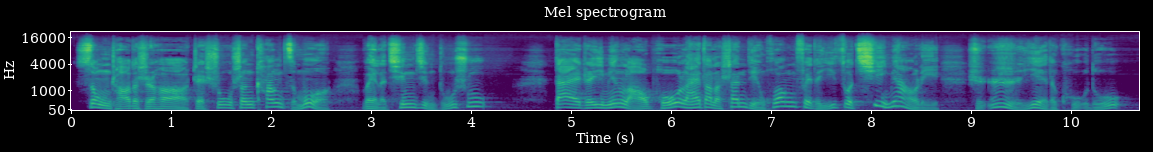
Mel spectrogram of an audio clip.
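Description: A middle-aged man narrating a folk tale in an animated, colloquial storyteller's way. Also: mid-range voice, unhurried, husky.

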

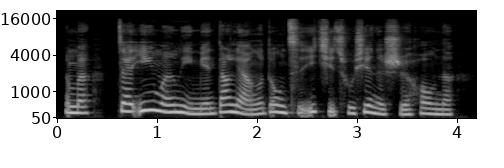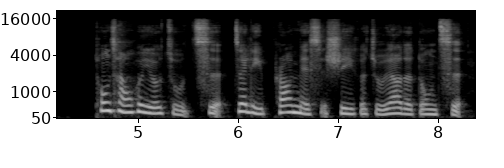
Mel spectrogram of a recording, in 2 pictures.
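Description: A woman teaches English vocabulary in an unhurried, methodical way. Her voice is mellow and warm, and her pitch sits in the middle. She slows down to spell out and pronounce each English word with care. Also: lively intonation. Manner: patient, explains step by step, slows down for English words. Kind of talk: vocabulary lesson.

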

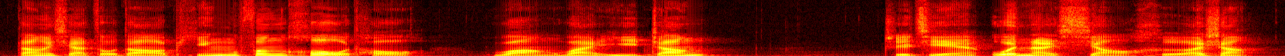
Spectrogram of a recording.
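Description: A man narrating a classic novel aloud at an unhurried pace. His voice is low-pitched yet bright and forceful. His intonation rises and falls in a lively way. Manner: slow, expressive reading. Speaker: storyteller.

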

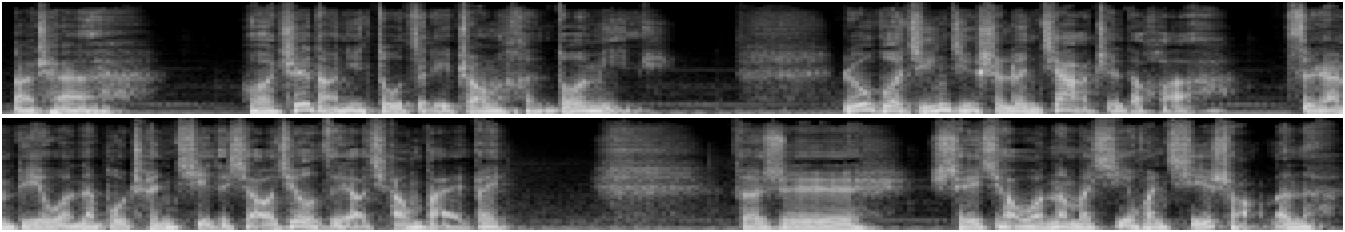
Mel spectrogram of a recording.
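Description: A man voicing a cold, scheming middle-aged gang boss with a husky voice. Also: on the low side, expressive, moderate pace, faint music behind. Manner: cold, menacing.

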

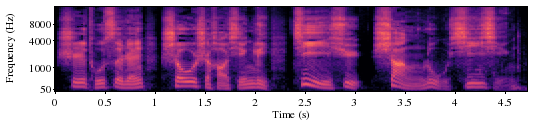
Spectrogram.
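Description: Slow expressive male storyteller. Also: mid-range voice, slightly rough, dry recording. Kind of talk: children's story narration.

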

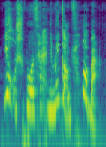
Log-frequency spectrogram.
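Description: A woman voicing an angry little boy who shouts and whines in outbursts. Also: lively intonation, slow, dry recording, clean studio sound, full character voice. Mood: sulky. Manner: shrill, whiny outbursts.

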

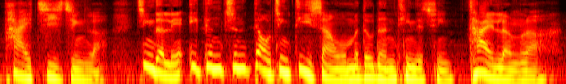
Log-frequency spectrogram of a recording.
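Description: Husky-voiced man telling a horror story. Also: medium pitch, sing-song, moderate pace. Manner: hushed, suspenseful telling. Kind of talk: first-person horror story narration.

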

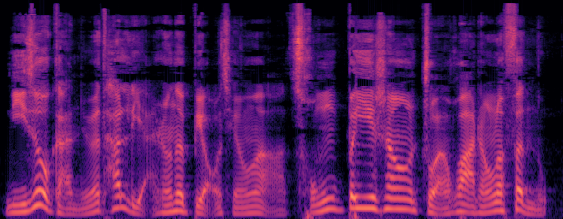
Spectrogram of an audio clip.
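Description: A young man recounts a true-crime case like a fireside chat. His telling is colloquial and full of wry asides. His pitch sits mid-range but rises and falls a lot. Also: big pitch swings, normal speed, a little mellow. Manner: chatty, joking asides, colloquial. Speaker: podcast host and storyteller. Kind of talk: casual true-crime storytelling.

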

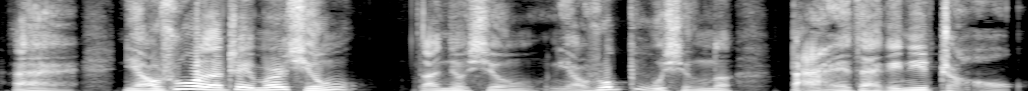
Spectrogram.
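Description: A man's voice: medium pitch, sing-song, normal speed, darkish tone, no room sound, clean studio sound. A man voicing a kindly elderly neighbor, talking earnestly and fatherly in a storytelling performance. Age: older. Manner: earnest, self-reproaching, fatherly.

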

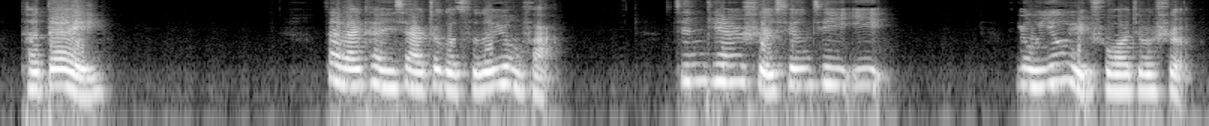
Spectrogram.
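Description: A woman's voice: medium pitch, mellow. Patient woman teaching English basics. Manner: patient, slow, spells words letter by letter. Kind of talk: scripted lesson for beginners.

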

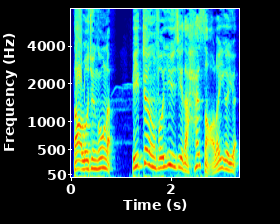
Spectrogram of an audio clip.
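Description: A man's voice: on the high side, big pitch swings, a little fast, dark tone. A man from Fujian narrating a folk tale in a dramatic storytelling manner. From Fujian, China.

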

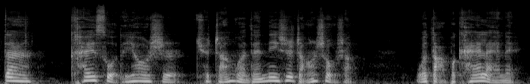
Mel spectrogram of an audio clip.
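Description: A male narrator voicing a tender, wistful young palace consort in a raised, hushed voice. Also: mid-range voice, lively intonation, moderate pace, breathy edge. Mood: eager.

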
